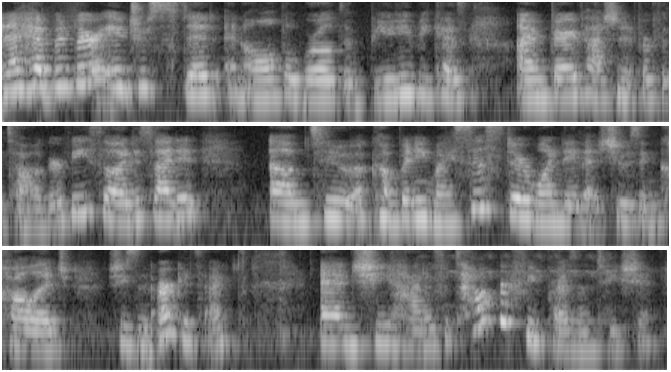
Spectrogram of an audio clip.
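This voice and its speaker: With noticeable background noise around her, a woman talks at a fairly quick pace, her fairly high pitch showing ordinary variation. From Guatemala, Quetzaltenango. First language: Spanish. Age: 20s. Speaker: beauty pageant queen and vlogger. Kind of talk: casual vlog talk to camera.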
